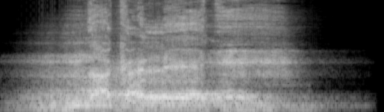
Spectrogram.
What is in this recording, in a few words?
Male Faceless Attack; Hearthstone; датамайн обновления 5.0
